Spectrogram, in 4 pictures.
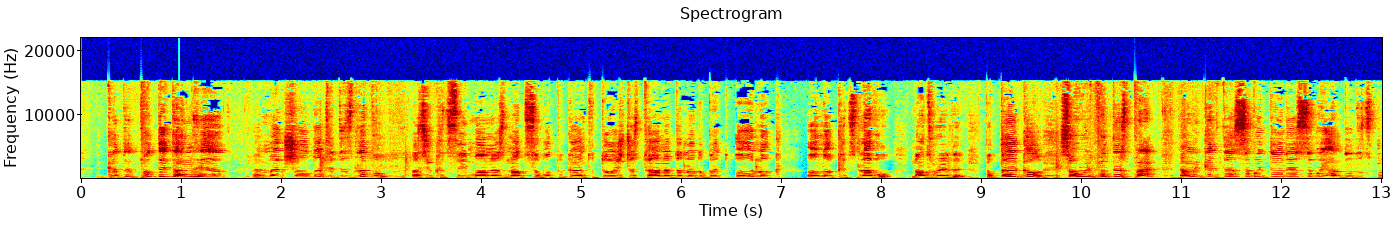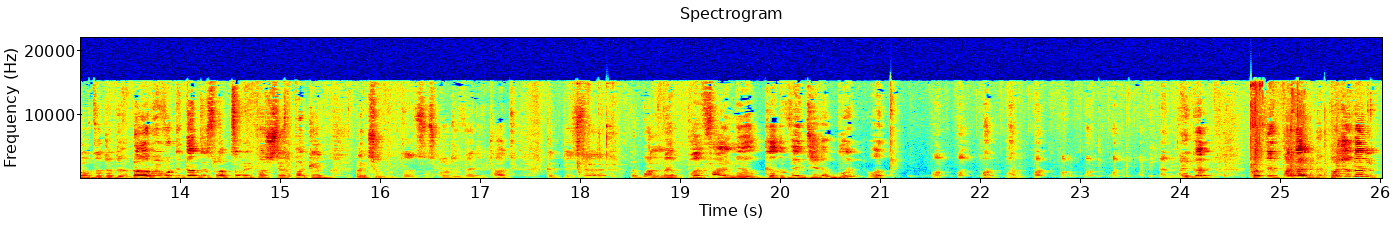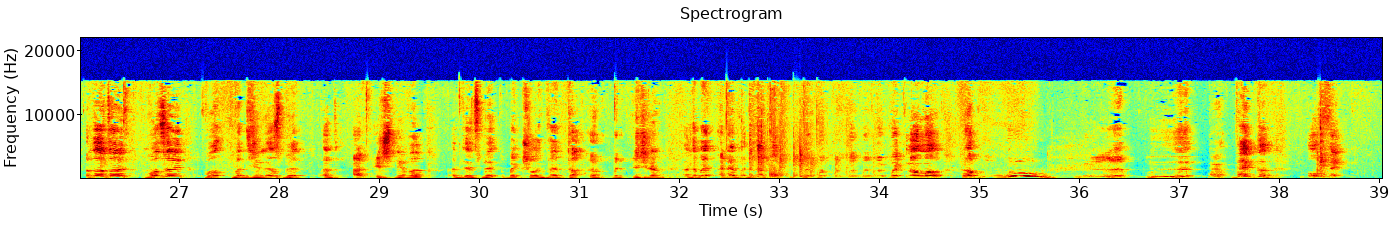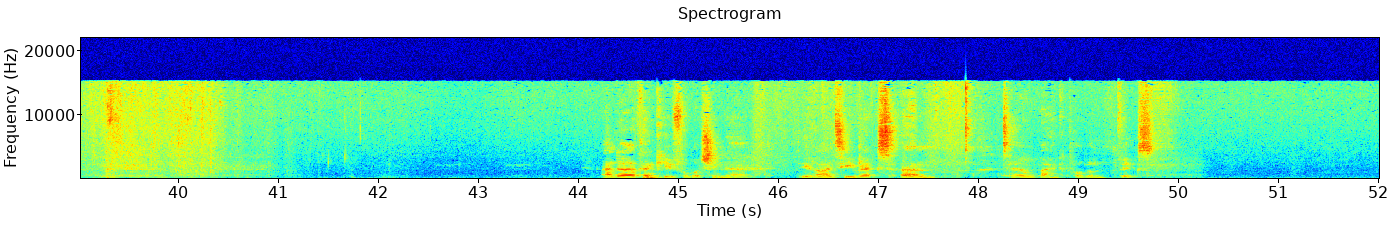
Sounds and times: Speech: 0:00.0 - 0:22.7, 0:23.8 - 0:38.8, 0:44.2 - 0:47.6, 0:48.2 - 0:49.9.

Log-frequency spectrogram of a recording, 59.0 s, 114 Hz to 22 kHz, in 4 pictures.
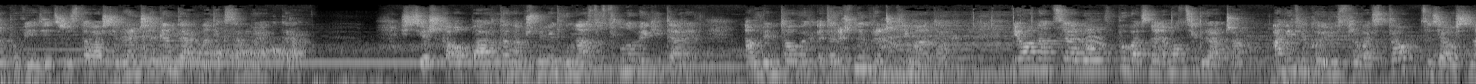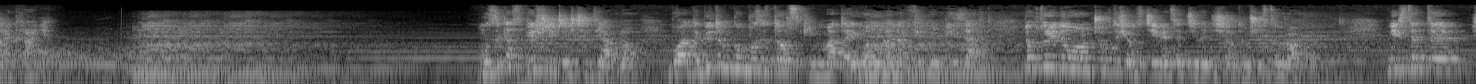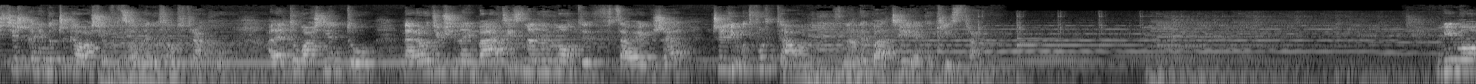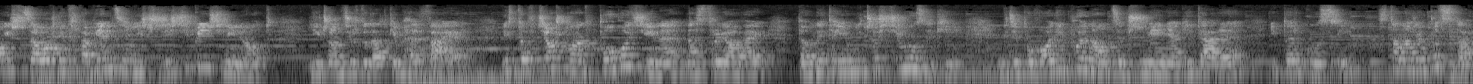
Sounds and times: Speech: 0:00.0 - 0:03.2, 0:03.8 - 0:15.4, 0:19.6 - 0:39.5, 0:43.9 - 0:59.0
Music: 0:00.0 - 0:59.0.

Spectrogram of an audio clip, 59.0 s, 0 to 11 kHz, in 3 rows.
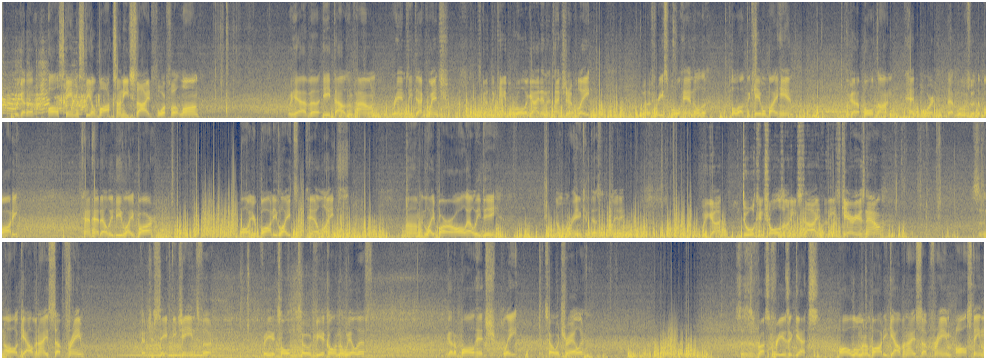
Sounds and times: Speech: 0:00.0 - 0:04.0, 0:05.7 - 0:11.8, 0:12.8 - 0:15.9, 0:16.9 - 0:20.1, 0:21.2 - 0:22.8, 0:24.4 - 0:26.6, 0:27.8 - 0:29.7, 0:30.7 - 0:32.2, 0:33.7 - 0:37.4, 0:39.1 - 0:41.0, 0:42.2 - 0:43.6, 0:44.5 - 0:46.8, 0:48.2 - 0:51.1, 0:54.0 - 0:59.0.

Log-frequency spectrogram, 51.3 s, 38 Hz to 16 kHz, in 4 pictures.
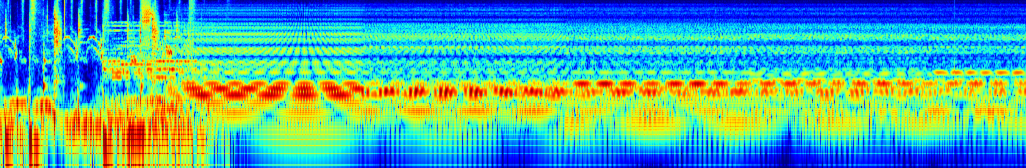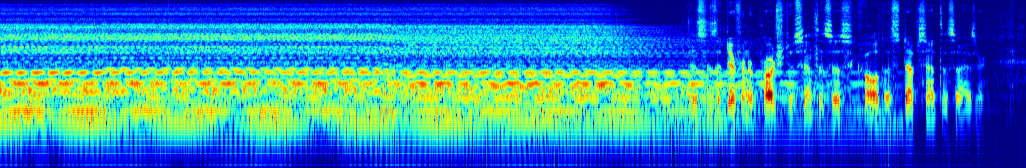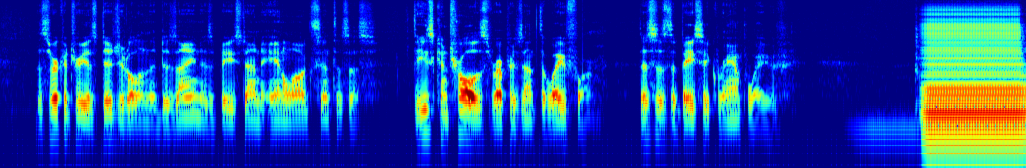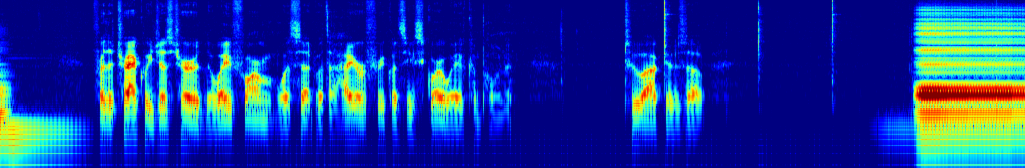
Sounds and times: Speech: 0:21.4 - 0:25.2, 0:26.1 - 0:35.6, 0:39.7 - 0:44.9, 0:46.3 - 0:47.4.

